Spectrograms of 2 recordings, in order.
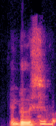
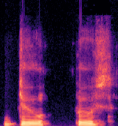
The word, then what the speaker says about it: Dubus: exact spelling in America they do pronounce it dubus but you said you pronounce it duus as the original do boo as the original French French yep very well du boo thank you you're welcome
